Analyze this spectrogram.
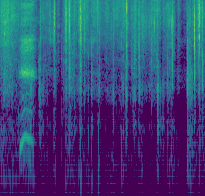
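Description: Crinkling and tearing paper as an envelope is ripped open, heard as a string of short, irregular rustling bursts at moderate loudness.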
